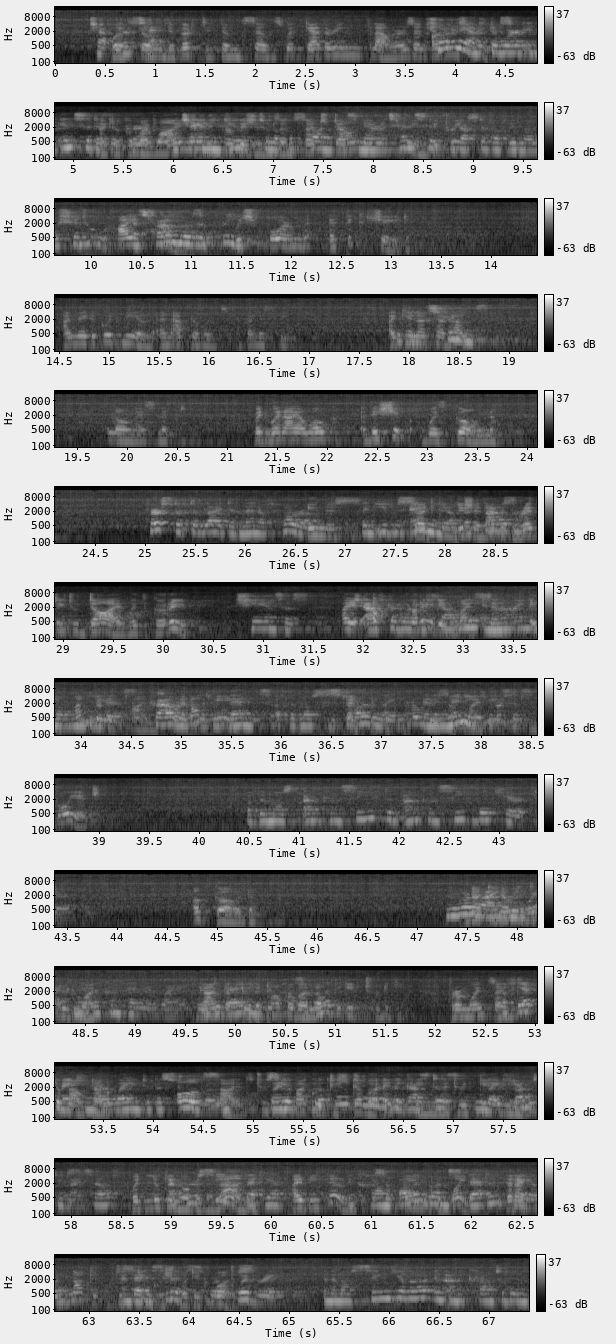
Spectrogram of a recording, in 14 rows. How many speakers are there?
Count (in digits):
2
